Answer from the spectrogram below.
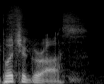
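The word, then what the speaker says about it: Buccigross: like John Boogie Cross. I'm not sure if I'm pronouncing his last name. – Butchagross. – Yeah.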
